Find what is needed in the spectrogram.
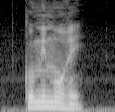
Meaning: to commemorate
- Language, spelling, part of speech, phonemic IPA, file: French, commémorer, verb, /kɔ.me.mɔ.ʁe/, Fr-commémorer.ogg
